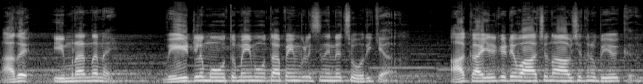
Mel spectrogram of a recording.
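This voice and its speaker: A man's voice: on the high side, steady tone, a little fast, fairly bright tone, lightly acted. A man voicing an angry young man who harshly scolds a friend over the phone. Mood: angry scolding. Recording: reverb with background music.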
